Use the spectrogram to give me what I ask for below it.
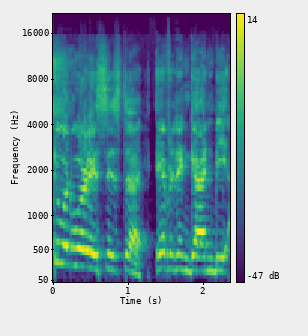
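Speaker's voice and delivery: put-on Jamaican-accented delivery. Speaker practises the scripted line, replying to her in a jamaican accent. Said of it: "reply to her in a Jamaican accent".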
